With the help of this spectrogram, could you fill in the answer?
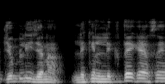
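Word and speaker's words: Ljubljana: एल से इसको लिखते हैं, JUBLJANA। नाम इसको कैसा पढ़ते हैं? जुबली जना, ठीक है। बट एल से ये चालू होता है, एल इसमें साइलेंट रहता है।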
